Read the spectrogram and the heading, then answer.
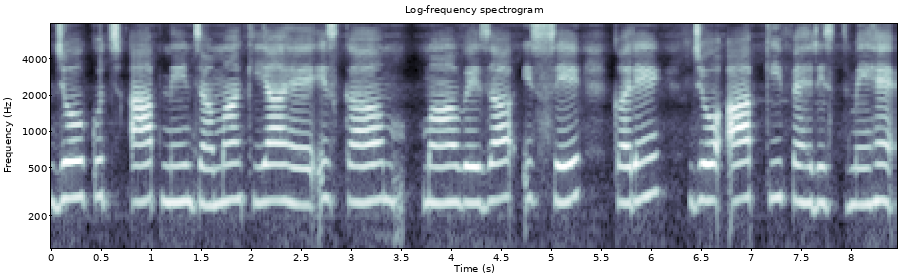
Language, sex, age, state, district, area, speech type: Urdu, female, 18-30, Telangana, Hyderabad, urban, read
